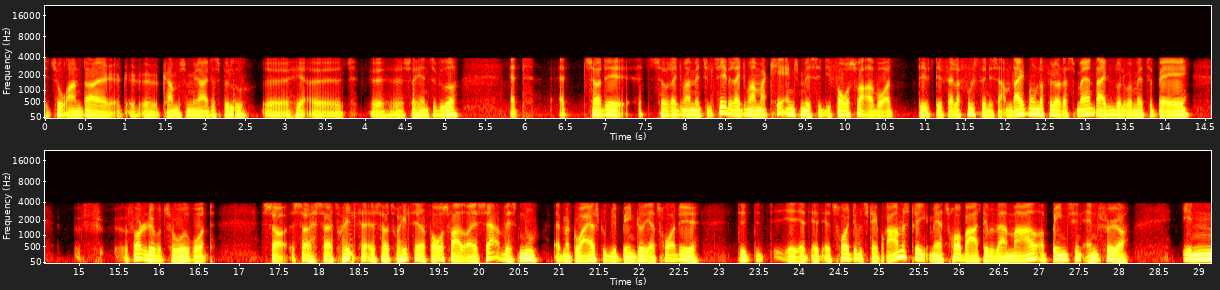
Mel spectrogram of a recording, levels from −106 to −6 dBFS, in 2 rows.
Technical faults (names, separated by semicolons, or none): Bluetooth CVSD headset codec; Bluetooth headset packet repeated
